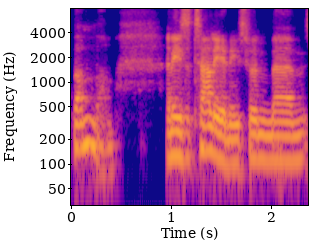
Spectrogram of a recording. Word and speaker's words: Bumbum: He said, yeah, B-U-M-B-U-M, like the bum.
